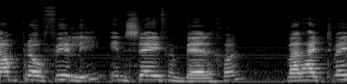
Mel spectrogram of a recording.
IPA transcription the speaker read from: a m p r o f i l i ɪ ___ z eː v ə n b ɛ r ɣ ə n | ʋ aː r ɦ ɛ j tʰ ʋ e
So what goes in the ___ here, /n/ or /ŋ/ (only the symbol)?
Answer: n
